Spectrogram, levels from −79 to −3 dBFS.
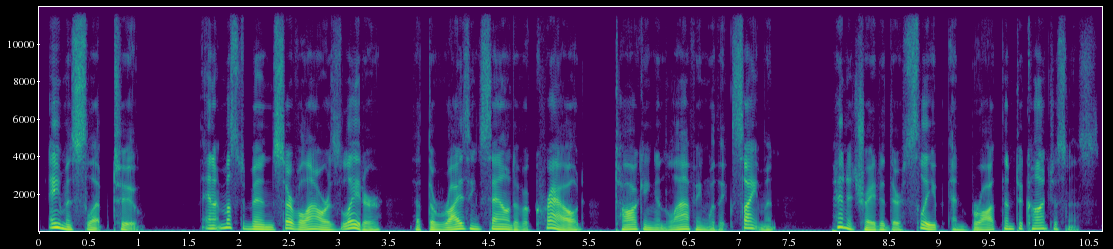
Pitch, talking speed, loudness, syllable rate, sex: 120 Hz, 175 wpm, -19 LUFS, 5.2 syllables/s, male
